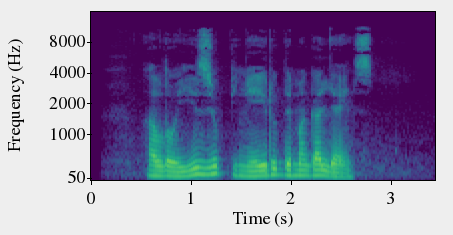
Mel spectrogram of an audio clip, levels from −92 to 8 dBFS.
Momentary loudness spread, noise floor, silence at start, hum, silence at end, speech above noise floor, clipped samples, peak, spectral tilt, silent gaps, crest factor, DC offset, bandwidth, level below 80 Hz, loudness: 14 LU; -64 dBFS; 0.55 s; none; 0.65 s; 44 dB; under 0.1%; -6 dBFS; -7.5 dB/octave; none; 16 dB; under 0.1%; 11.5 kHz; -46 dBFS; -21 LUFS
